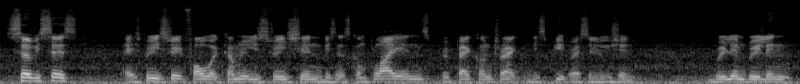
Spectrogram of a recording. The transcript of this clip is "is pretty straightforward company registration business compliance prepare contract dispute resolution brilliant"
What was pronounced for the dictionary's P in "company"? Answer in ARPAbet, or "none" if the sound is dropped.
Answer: none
